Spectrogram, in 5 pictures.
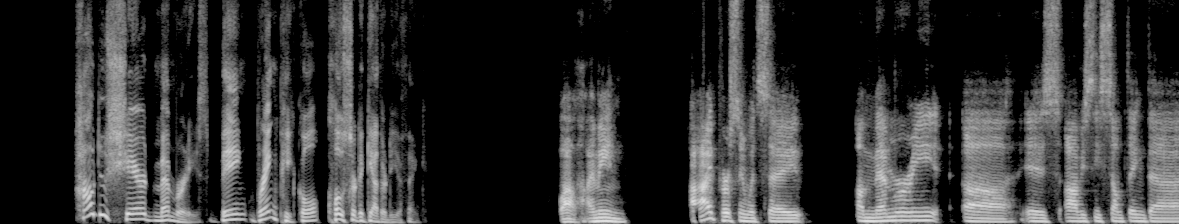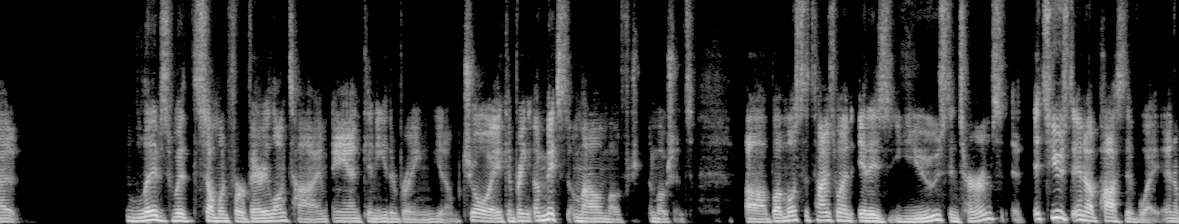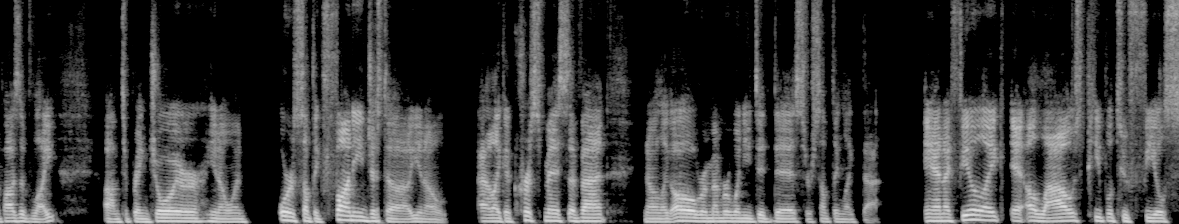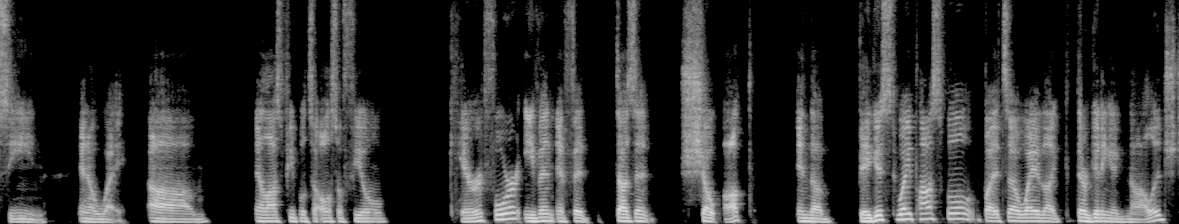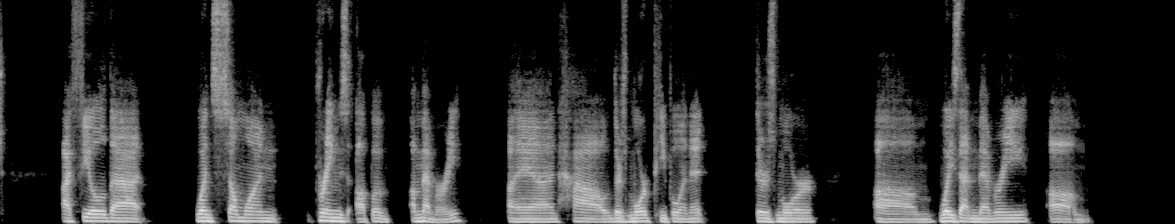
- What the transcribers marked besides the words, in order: "people" said as "peecle"; "amount" said as "amoum"; tapping
- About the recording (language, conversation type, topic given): English, unstructured, How do shared memories bring people closer together?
